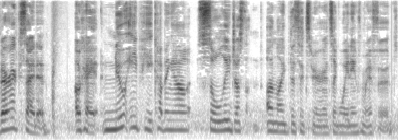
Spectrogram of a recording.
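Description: Speaking at a fairly quick pace with lively intonation, a man comes through dry with no echo over light background noise. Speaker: food vlogger. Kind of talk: casual vlog chat. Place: car. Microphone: phone near.

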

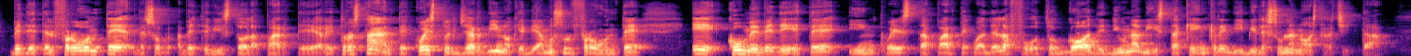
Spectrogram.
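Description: Quiet background, a man's voice, moderate pace. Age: 60s. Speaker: real estate agent. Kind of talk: property presentation live stream; live property presentation. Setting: live stream. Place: home room. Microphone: webcam.

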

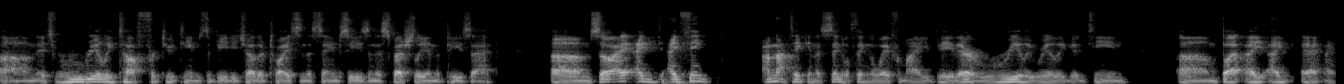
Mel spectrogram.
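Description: Against a quiet background, a man with a very deep, low pitch speaks at a moderate pace with ordinary pitch variation. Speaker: podcast co-host. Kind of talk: sports commentary chat. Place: home room. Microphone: video call.

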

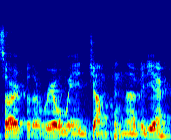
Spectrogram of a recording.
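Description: Light background noise sits behind a man's speech. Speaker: travel vlogger. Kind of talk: casual vlog chat. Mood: annoyed, recounting bad trip. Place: home room. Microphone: phone near.

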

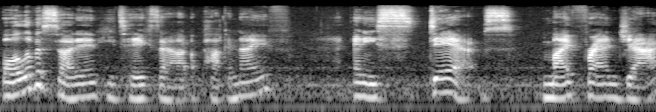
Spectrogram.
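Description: A very slow pace against noticeable background noise. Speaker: YouTube storyteller. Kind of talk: scary story time, told as a spooky first-person tale. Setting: solo video recording. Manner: dramatic and suspenseful, with excited swearing. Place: home room. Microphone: webcam.

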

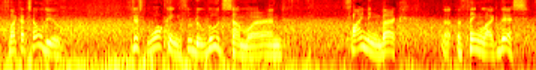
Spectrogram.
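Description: A man speaks at a moderate pace. Noticeable background noise runs behind him. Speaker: bushcraft instructor. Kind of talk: tutorial. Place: forest.

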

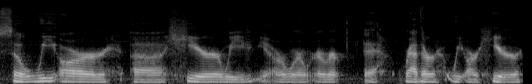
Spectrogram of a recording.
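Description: A man speaks slowly at a medium pitch, keeping his intonation fairly even.

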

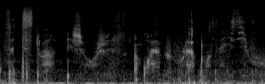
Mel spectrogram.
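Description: A woman's extremely high voice at a very fast pace, with fairly even intonation. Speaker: gaming and ASMR YouTuber. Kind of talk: casual talk to camera, ASMR. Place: home room. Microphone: studio mic.

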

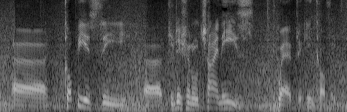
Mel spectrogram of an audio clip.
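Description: A man speaks in a dry sound with no echo. Loud background noise is present. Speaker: travel vlogger. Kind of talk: casual vlog commentary. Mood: curious, opinionated. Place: street. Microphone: phone near.

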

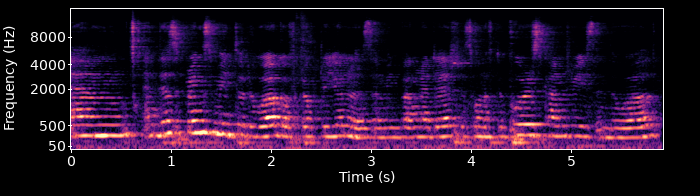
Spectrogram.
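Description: A woman's high-pitched voice at a moderate pace, fairly even in intonation, with audible room echo and light background noise. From Germany. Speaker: social business practitioner. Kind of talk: panel discussion. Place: hall. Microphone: handheld.

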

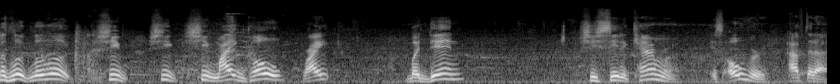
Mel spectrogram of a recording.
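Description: A man's lively intonation in a dry sound with no echo, over light background noise. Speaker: livestreamer. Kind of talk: casual livestream chat. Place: street. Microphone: phone near.

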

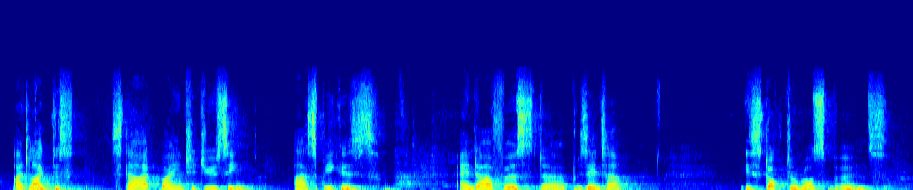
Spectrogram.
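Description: Over music in the background, a woman speaks very slowly at a medium pitch with ordinary variation, very even loudness and long, frequent pauses. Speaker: event presenter. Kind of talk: formal introduction. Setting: stage with audience.

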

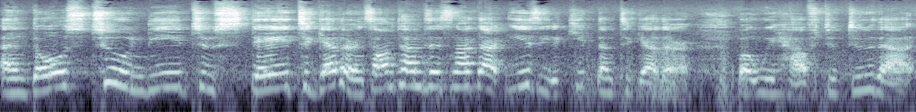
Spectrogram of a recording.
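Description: A woman with a high voice and lively intonation speaks against light background noise. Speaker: speaker. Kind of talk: public talk. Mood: earnest, reflective. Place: tent. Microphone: handheld.

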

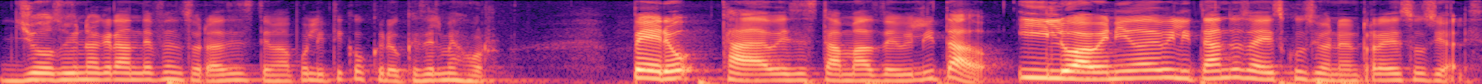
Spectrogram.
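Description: Against a quiet background, a woman talks very fast at a medium pitch with ordinary pitch variation. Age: 30s. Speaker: journalist and political scientist; journalist. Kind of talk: interview. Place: studio. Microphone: studio mic.

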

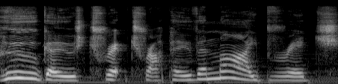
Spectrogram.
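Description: A woman speaks at a very slow pace in a put-on, growling character voice, her pitch medium. Faint music plays in the background.

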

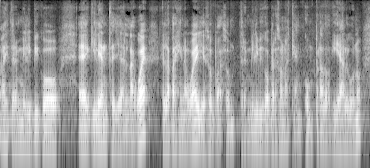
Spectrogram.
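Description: A man's very fast, animated speech in an Andalusian accent. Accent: Andalusian (Granada). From Granada, Andalusia, Spain; Andalusia, Spain. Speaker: radio-control shop owner and YouTuber; radio-control shop owner, YouTuber. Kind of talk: tutorial. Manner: animated, repetitive. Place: shop. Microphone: phone near.

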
